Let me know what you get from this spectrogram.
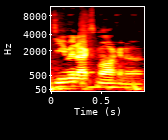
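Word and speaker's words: Daemon X Machina: my god looks amazing yes that's how you pronounce it demon ex machina get it like deus ex machina is God from machine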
